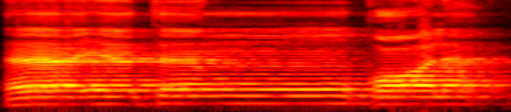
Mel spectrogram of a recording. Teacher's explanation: ഇഖ്ഫാ ഹഖീഖി എന്ന ഹുക്മ് അവിടെ വരുന്നതാണ്. തൻവീനിനെ ഖാഫിന് മുമ്പിൽ അവ്യക്തമാക്കി മണിക്കണം. മണിക്കലിൽ തഫ്ഖീം വേണം.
